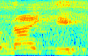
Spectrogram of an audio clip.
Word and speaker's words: Nike: Nike o Nike, como se pronuncia.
